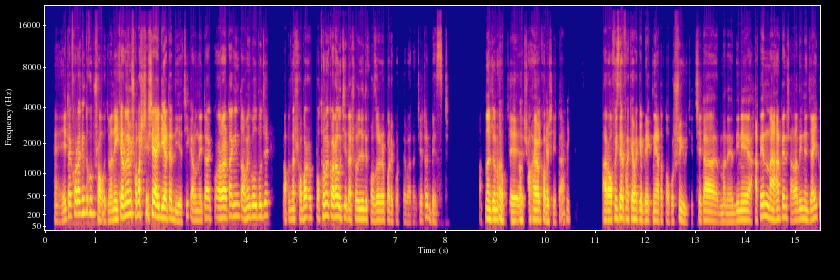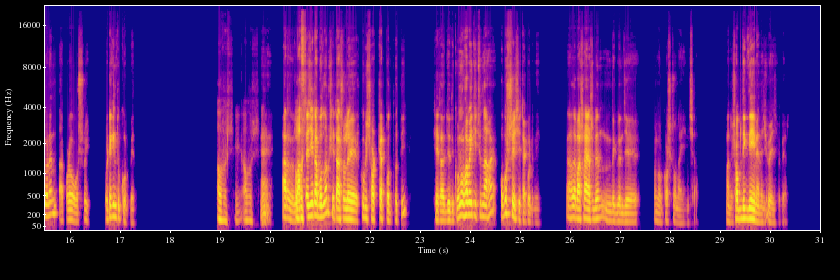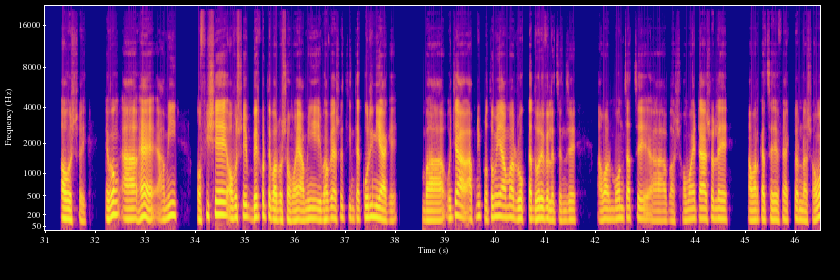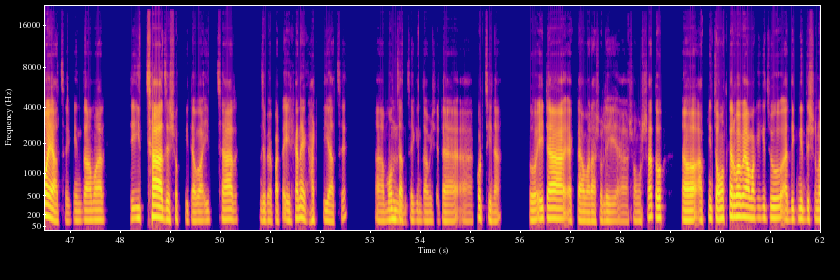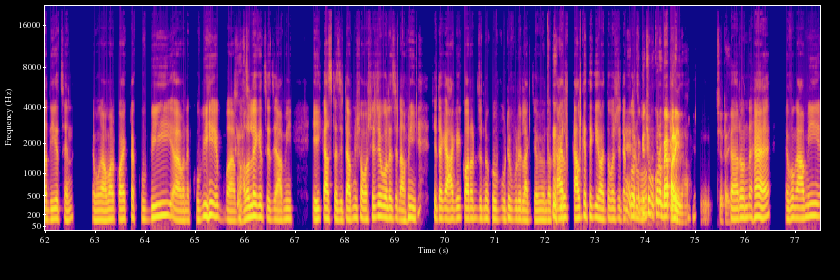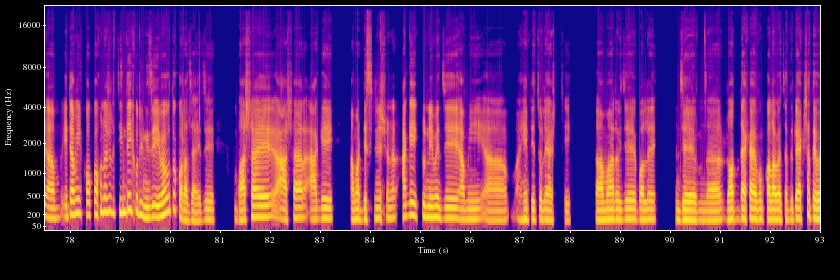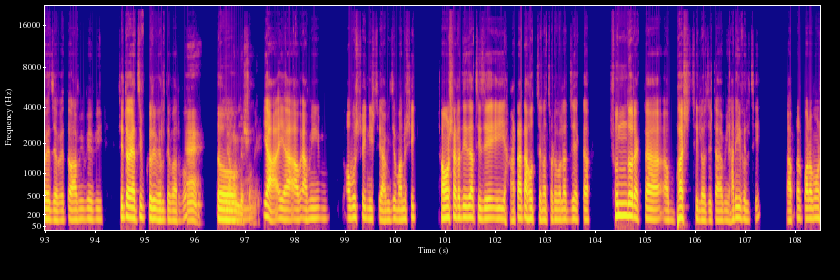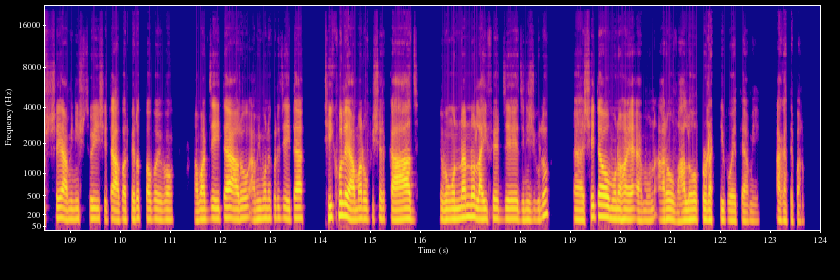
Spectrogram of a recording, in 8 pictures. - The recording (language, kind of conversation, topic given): Bengali, advice, নিয়মিত হাঁটা বা বাইরে সময় কাটানোর কোনো রুটিন কেন নেই?
- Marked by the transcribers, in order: in Arabic: "ইনশাল্লাহ"; in English: "factor"; laughing while speaking: "আচ্ছা"; laughing while speaking: "আমি সেটাকে আগে করার জন্য খুব উঠেপড়ে লাগছি"; chuckle; unintelligible speech; in English: "destination"; in English: "may be"; in English: "achieve"; stressed: "অভ্যাস"; in English: "productive way"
